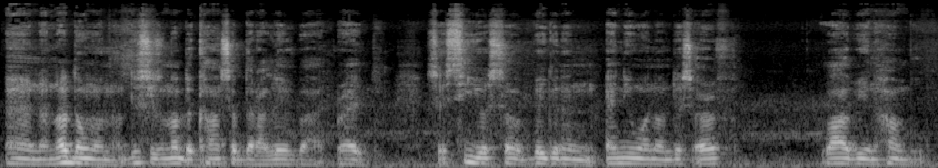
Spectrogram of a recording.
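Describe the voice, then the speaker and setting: A man talks through his personal philosophy in a loose, earnest monologue. He keeps circling back to the same points with informal grammar and restarts. His voice is mellow and dark, and faint ambience sits behind it. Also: fairly low pitch, flat delivery, brisk, slight background noise. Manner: earnest, repetitive, punctuates with "you know what I'm saying". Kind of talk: casual motivational monologue.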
